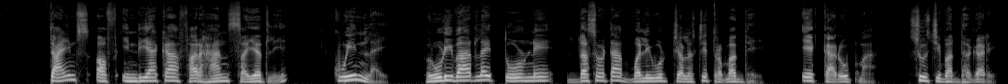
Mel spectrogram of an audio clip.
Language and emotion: Nepali, neutral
